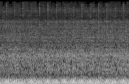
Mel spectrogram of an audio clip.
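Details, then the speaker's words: 1975 Honda GL1000 Gold Wing flat-four after water pump reseal with new gaskets and O-rings, running to get hot: low, smooth, even idle with no tapping, knocking or misfire, no leaks. Normal warm idle. "But, I'm happy. I don't see any leaks. Right now, it's sounding pretty good."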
